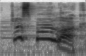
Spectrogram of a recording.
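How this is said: It is said in his put-on reading voice.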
